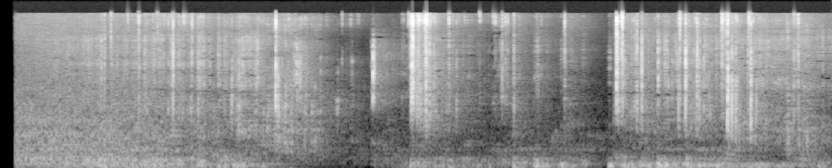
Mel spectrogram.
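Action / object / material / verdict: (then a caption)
scrape / bar of soap cut with a blade / soap / none. A green-handled utility blade carves into a dry, solid green Old Spice bar soap, producing dense, crisp crackling and scraping with a low, rumbling undertone and bright, sharp snaps. The cutting pauses briefly around the two-second and four-second marks, then resumes with flaking, crunchy crackles.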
